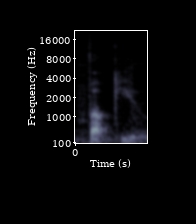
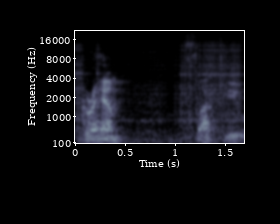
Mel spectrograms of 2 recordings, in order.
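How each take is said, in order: First: A teasing fuck you with a different tone; playful fuck you. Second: Said in the usual way. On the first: Shown as a demonstration. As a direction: say fuck you lightly, as a friendly jab. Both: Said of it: "Same words, different tonality".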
